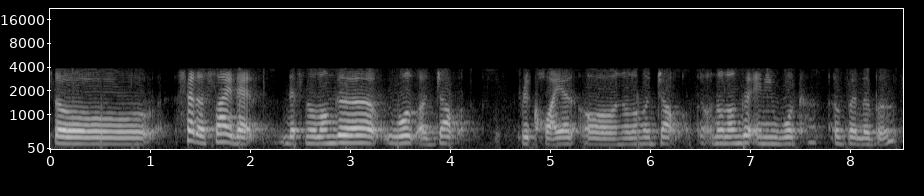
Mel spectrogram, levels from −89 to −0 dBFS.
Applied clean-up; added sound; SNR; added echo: neural separator model SepFormer DNS4.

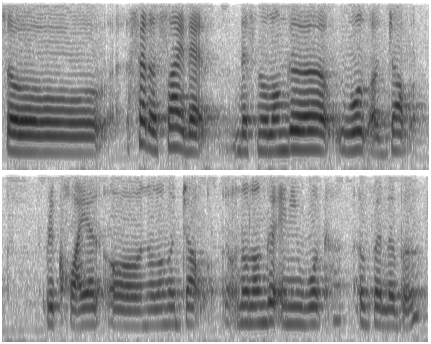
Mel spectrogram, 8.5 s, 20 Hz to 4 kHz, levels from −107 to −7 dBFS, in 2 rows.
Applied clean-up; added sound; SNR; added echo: none; none; none; none.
